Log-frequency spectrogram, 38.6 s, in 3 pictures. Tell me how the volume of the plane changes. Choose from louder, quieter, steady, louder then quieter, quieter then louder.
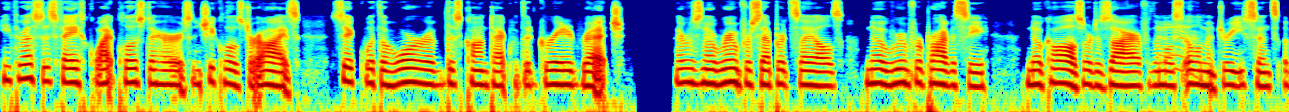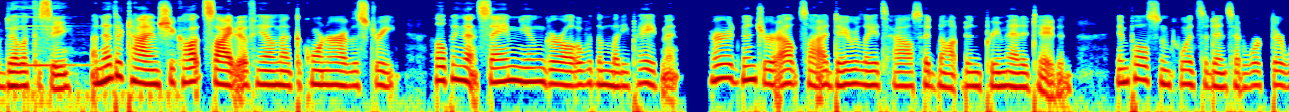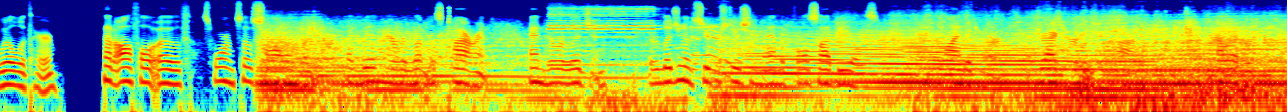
quieter then louder.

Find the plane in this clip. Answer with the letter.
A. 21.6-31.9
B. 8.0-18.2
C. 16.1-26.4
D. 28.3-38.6
D.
